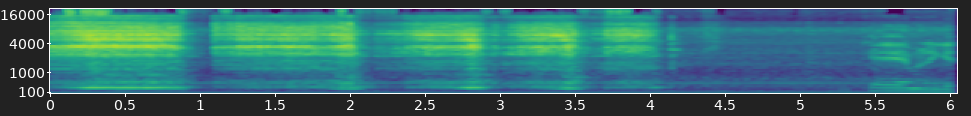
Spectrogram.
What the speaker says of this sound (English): Just going to go ahead and use a parting tool, making sure I'm like at least 1 inch away from that connection.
